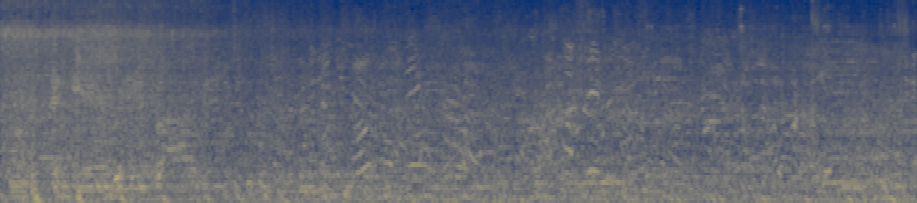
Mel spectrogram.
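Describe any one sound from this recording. A crowd of onlookers chatters outdoors.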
